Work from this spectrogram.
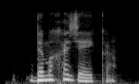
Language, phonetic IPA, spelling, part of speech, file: Russian, [dəməxɐˈzʲæjkə], домохозяйка, noun, Ru-домохозяйка.ogg
- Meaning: housewife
